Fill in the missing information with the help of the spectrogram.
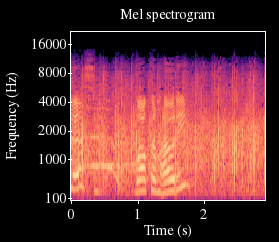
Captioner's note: applause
